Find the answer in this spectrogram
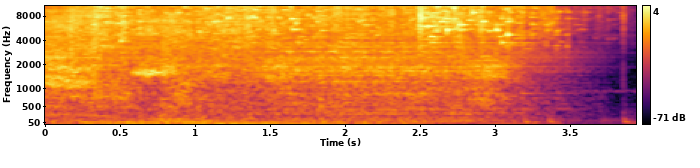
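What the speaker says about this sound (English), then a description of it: "Rachel unleashes her darkness, shattering every window" Every window shatters at once, a loud sustained crash of breaking glass that rings on for about three seconds before fading into a few scattered tinkles.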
